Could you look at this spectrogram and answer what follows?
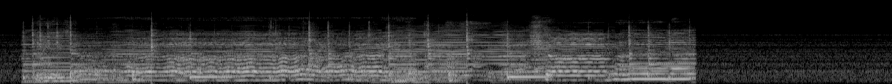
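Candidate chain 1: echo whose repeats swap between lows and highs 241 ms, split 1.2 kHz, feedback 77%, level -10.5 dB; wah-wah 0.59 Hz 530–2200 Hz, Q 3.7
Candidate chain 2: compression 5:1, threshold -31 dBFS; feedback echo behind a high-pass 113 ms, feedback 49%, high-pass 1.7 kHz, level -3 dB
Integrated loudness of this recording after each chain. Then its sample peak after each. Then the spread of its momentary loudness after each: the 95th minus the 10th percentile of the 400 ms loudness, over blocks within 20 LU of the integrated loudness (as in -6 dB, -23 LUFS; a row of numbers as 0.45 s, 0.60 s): -33.5 LUFS, -33.0 LUFS; -16.5 dBFS, -18.5 dBFS; 19 LU, 17 LU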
